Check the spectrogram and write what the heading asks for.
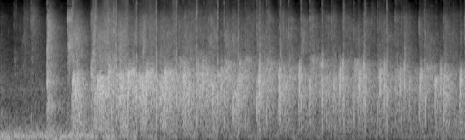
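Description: Audience applauding a speaker as he is welcomed to the lectern. The clapping starts about half a second in and is loudest early on.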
